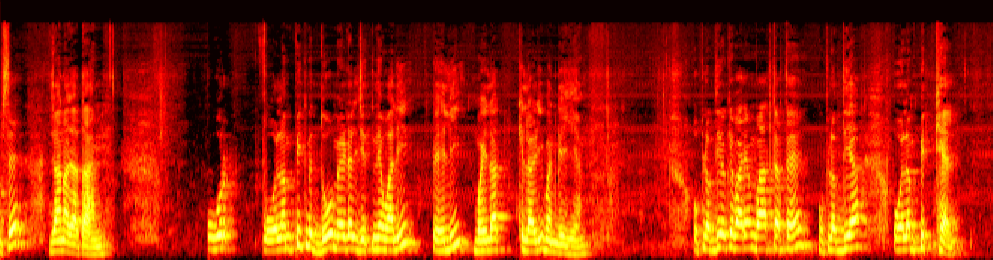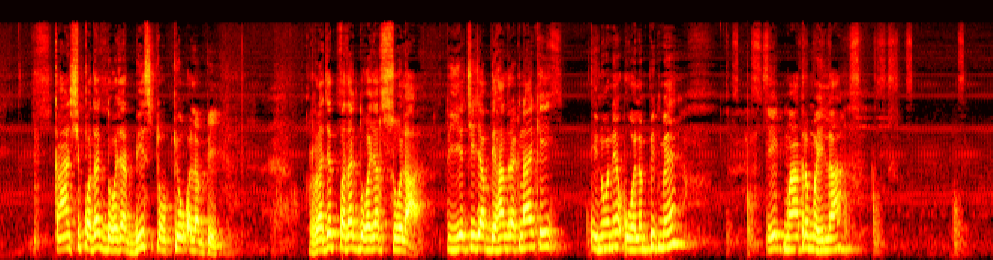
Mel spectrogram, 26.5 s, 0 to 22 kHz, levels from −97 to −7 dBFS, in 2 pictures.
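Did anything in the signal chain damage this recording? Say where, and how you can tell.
Yes, timecode bleed in the analogue wiring. From 3.99 s to the end, a faint chirping warble near 1 and 2 kHz sits about 40 dB down. It fits 24 fps linear timecode leaking from a neighbouring cable.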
